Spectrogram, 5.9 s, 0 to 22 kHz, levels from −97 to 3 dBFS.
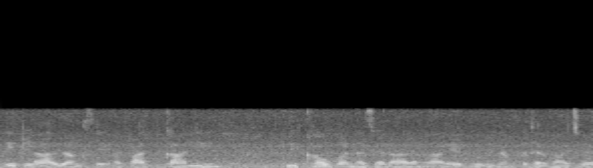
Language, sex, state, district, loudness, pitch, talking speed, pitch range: Hindi, female, Chhattisgarh, Raipur, -18 LUFS, 180 Hz, 150 wpm, 180-190 Hz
